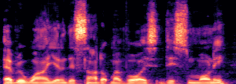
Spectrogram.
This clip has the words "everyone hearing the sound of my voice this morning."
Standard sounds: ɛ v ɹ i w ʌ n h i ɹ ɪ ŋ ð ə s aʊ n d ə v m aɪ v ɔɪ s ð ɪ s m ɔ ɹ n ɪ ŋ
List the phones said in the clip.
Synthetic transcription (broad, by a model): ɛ v ɹ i w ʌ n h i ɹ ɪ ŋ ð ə s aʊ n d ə p m aɪ v ɔɪ s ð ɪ s m ɔ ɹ n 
